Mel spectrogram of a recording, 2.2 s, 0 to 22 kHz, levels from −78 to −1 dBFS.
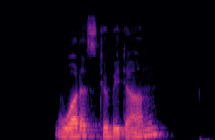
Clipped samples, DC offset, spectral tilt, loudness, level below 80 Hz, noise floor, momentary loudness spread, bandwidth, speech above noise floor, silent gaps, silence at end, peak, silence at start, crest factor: under 0.1%; under 0.1%; -6.5 dB/octave; -31 LUFS; -66 dBFS; -84 dBFS; 11 LU; 14 kHz; 55 dB; none; 0.55 s; -12 dBFS; 0.55 s; 20 dB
